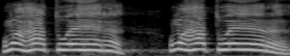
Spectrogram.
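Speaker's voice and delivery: mouse-like screaming in panic, high and loud.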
